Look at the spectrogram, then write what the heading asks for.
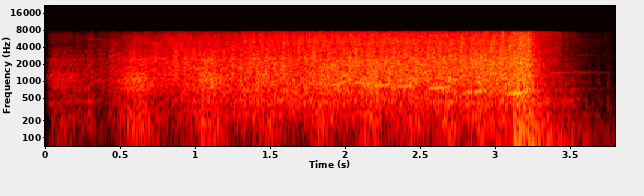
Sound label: Cog Death; toontown-just-works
